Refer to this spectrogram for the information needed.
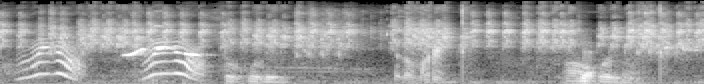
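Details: Javan myna, a bird said to cough, laugh and imitate a guitar, giving clear arched harmonic whistles twice, then lower speech-like chattering and rough noisy bursts; a person speaks nearby.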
